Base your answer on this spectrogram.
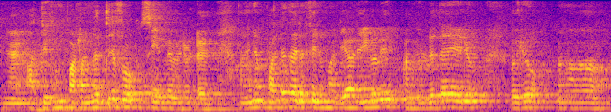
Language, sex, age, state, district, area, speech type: Malayalam, male, 18-30, Kerala, Malappuram, rural, spontaneous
